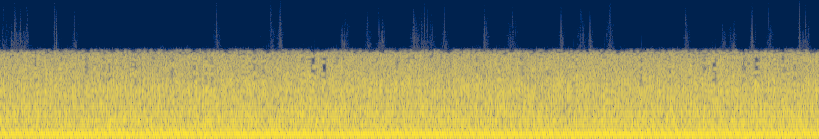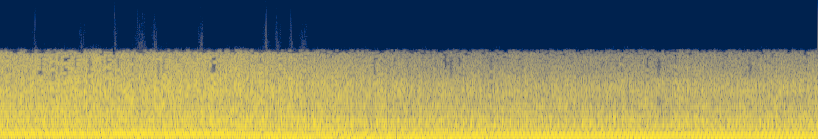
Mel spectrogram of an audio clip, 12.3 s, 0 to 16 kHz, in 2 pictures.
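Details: Wood-Mizer LT40HD sawmill engine with a newly replaced carburetor, mixture screw set three turns out, not sawing: steady, even drone that settles at a lower speed without hunting or surging; runs smoothly, owner thinks tuning is right.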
